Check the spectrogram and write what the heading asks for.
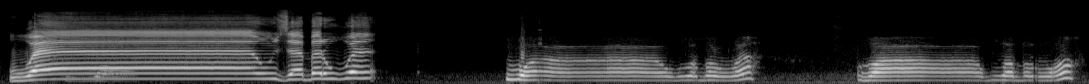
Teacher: دونوں ہونٹوں کو گول کر کے یہ اسے ادا کرتے ہیں، دونوں ہونٹوں کی گولائی سے ادا ہوتے ہیں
